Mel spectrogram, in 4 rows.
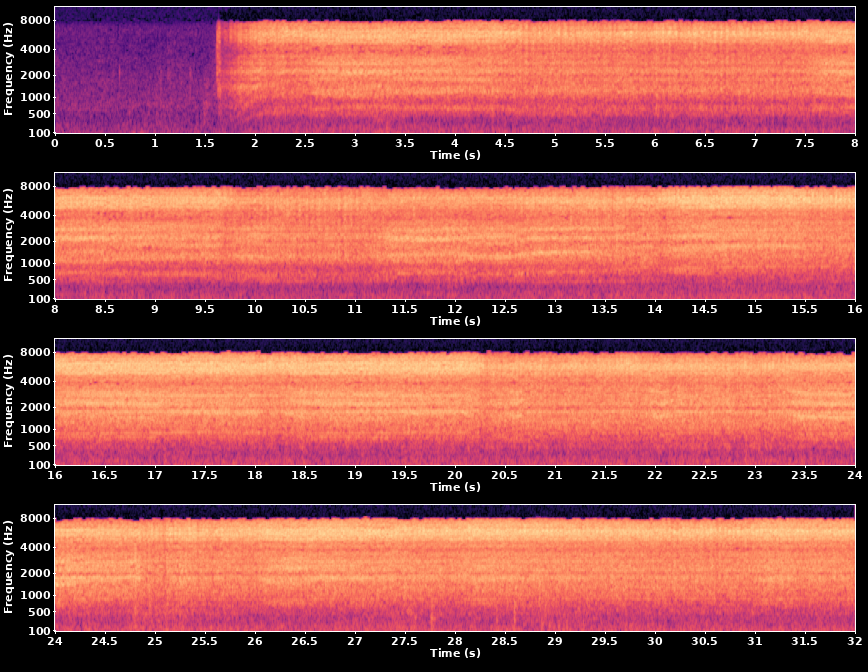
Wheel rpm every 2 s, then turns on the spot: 0, 120, 160, 160, 160, 160, 180, 220, 220, 220, 230, 230, 230, 230, 230, 230.
none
